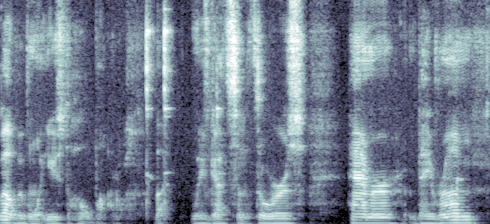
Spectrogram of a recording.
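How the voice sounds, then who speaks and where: A somewhat breathy man with a very deep, low pitch, ordinary pitch variation and a moderate pace. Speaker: shaving product reviewer. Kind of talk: casual video review. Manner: throat clearing.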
